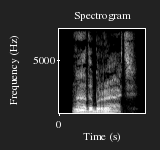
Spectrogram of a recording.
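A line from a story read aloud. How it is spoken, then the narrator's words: Practical whisper. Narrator (Russian): шепнул практичный Быков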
